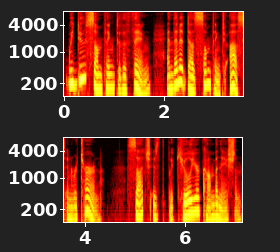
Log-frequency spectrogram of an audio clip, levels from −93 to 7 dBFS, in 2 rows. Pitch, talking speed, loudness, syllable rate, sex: 150 Hz, 170 wpm, -20 LUFS, 4.8 syllables/s, male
